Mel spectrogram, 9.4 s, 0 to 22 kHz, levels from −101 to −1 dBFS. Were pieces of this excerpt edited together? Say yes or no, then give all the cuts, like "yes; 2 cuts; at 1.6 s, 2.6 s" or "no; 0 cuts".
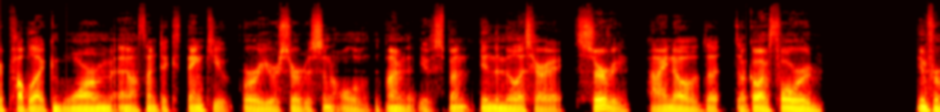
yes; 2 cuts; at 2.3 s, 4.7 s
